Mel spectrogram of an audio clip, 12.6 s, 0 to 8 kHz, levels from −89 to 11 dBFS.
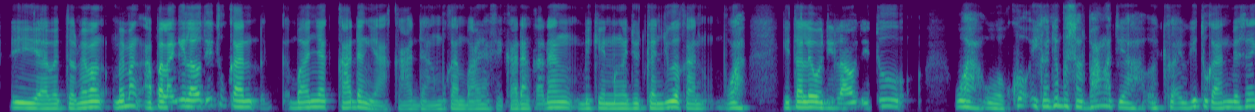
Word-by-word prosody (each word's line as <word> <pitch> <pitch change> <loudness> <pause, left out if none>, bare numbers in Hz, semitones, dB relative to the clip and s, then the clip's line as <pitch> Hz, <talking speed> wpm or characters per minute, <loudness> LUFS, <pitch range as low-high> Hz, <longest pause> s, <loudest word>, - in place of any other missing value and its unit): Iya 130 -2 +5
betul, 120 +1 -1
memang 150 +2 +6
memang 155 +4 +1
apalagi 145 +3 +3
laut 165 0 +4
itu 185 +5 -6
kan 155 -1 +6 0.2
de - - -16 0.3
banyak 150 +2 +3
kadang 140 +1 +2
ya, 95 - -4 0.2
kadang, 95 0 -7
bukan 105 0 -4
banyak 105 +2 -4
sih, 95 - -12
kadang-kadang 115 +6 0 0.2
bikin 115 +2 -1
mengejutkan 120 0 0
juga 150 +3 +6
kan. 115 -1 -1 0.3
Wah 130 0 +1 0.4
kita 135 +2 +1
lewat 145 -1 +6
di - - -4
laut 130 +3 +1
itu, 135 +6 -7 0.8
"Wah! 150 -7 +2
Wow, 125 -4 -2
kok 185 +10 -6
ikannya 165 +3 0
besar 160 -2 +2
banget 165 -4 -2
ya?" - - -2 0.2
Eee, 130 - -4
kayak 135 0 -5
gitu 160 +1 -1
kan 130 -4 0
biasanya 150 +3 -1
135 Hz, 185 wpm, -23 LUFS, 120-155 Hz, 0.8 s, memang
